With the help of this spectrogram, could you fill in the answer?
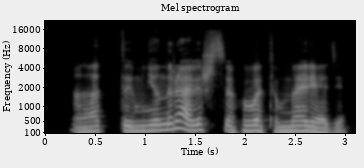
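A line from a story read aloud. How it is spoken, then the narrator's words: Purring. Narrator (Russian): мурлыкнул Лоренс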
